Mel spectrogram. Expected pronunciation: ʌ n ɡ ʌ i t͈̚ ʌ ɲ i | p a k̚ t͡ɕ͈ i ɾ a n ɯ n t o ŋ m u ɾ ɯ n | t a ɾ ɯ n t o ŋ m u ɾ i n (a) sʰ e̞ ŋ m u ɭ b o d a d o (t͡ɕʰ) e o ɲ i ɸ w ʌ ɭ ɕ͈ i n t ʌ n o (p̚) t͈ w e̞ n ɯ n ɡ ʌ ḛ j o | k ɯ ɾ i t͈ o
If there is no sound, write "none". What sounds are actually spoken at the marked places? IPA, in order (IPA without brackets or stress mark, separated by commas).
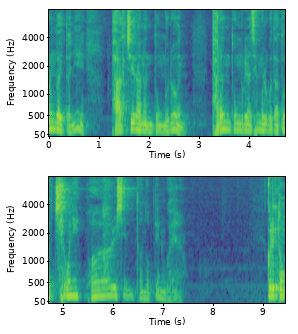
a, t͡ɕʰ, p̚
